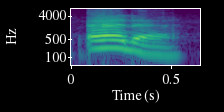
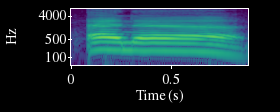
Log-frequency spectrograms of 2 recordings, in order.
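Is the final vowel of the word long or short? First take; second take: short; long. First: The final vowel is short. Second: The final vowel is drawn out long. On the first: The speaker calls it right. "you pronounce this as ana" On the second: The speaker calls it wrong. "not ana. Don't prolong it"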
